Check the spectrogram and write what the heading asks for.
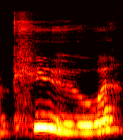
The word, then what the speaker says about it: coup: a state or monarch a coup with a silent p is a some violent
